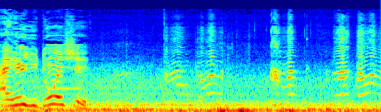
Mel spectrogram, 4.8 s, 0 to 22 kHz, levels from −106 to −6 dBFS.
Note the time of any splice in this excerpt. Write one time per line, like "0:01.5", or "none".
none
